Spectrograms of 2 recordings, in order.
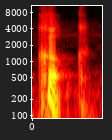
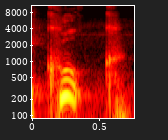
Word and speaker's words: cook: the confusing thing is don't rely on spelling because there are cases where double O is a shorter one for some a cook you know say cook you say cook and then you enjoy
